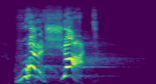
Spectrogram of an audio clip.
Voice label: Announcer Especially Good Shot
